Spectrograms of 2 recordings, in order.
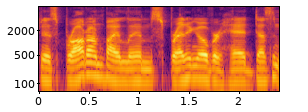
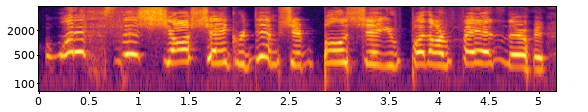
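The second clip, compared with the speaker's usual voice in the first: mock crying complaint; 14 semitones higher than usual.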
